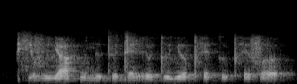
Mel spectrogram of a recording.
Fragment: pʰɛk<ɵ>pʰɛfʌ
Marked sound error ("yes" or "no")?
no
